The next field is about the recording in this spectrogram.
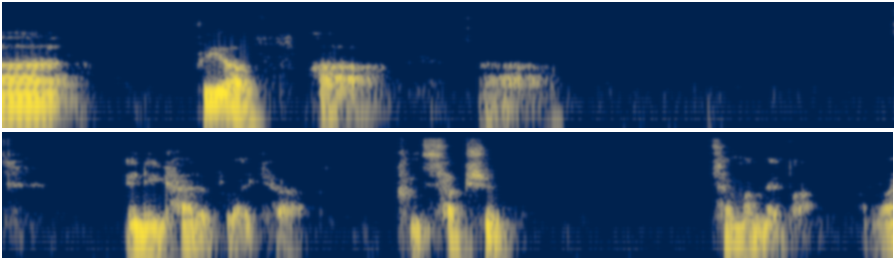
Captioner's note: tibetan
